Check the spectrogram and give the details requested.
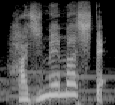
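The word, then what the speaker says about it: はじめまして: Tanaka said, はじめまして。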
